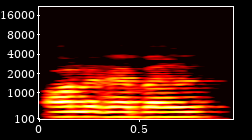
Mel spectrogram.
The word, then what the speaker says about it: honorable: In the words like R, H is silent. R, honest, honorable.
